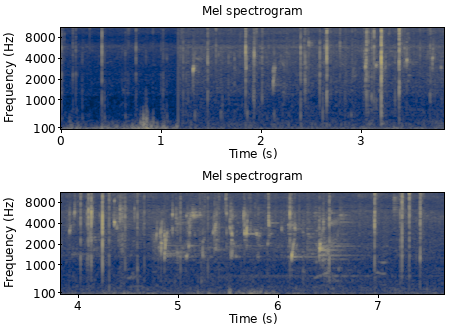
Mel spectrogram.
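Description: Close-up chewing and crunching of crisp food: irregular sharp crunches and clicks over a low rumble.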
